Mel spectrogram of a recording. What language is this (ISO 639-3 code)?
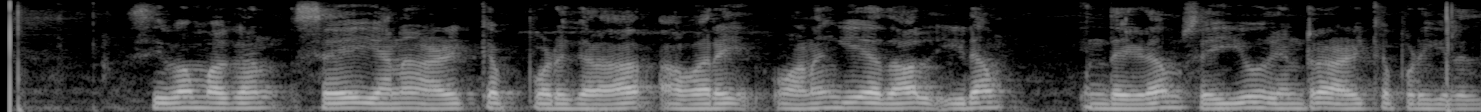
tam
